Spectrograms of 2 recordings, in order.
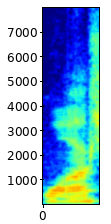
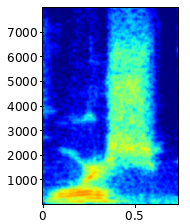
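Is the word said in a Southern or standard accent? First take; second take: standard; Southern. First: It is said in a plain standard accent. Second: It is said in a Southern accent. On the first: "it's not wash" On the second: "my cousins have these wonderful Southern accents"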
